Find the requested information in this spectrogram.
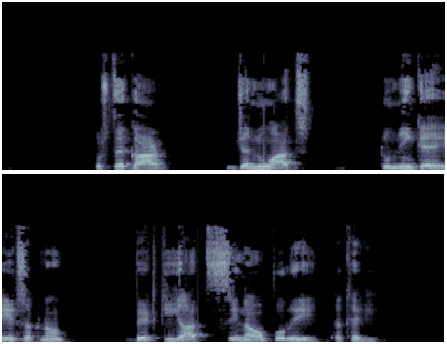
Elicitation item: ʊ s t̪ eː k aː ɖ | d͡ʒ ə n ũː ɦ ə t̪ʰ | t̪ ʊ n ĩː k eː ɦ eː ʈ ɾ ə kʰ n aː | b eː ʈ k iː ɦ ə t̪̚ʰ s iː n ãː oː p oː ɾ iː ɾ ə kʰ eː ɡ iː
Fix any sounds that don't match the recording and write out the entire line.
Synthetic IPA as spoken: ʊ s t̪ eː k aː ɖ | d͡ʒ ə n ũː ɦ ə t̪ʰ | t̪ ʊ n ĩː k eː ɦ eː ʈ ɾ ə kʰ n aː | b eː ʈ k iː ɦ ə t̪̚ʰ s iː n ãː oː p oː ɾ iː ɾ ə kʰ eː ɡ iː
